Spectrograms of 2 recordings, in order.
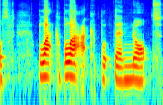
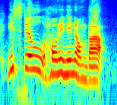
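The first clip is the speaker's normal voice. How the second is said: usual speaking voice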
